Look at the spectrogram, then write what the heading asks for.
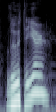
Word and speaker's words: luthier: no idea yeah Marshall's awesome and he's a luthier is it pronouncing that correctly yep yes sir yeah it's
